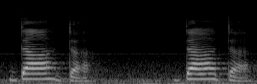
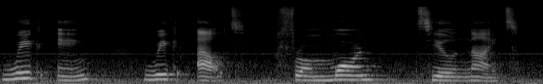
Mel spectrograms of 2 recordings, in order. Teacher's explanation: stress syllable followed by an unstressed syllable I am is unstressed syllable followed by stress syllable Troy is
